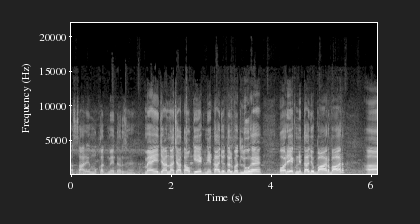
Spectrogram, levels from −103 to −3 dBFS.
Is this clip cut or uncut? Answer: cut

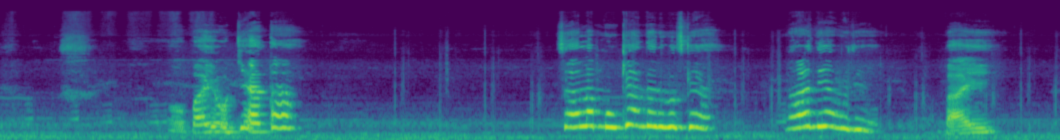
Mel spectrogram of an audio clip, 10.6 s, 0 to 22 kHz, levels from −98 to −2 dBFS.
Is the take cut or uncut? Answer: uncut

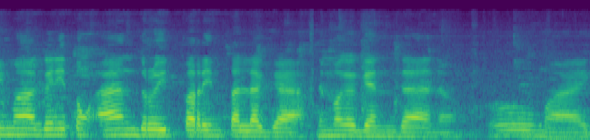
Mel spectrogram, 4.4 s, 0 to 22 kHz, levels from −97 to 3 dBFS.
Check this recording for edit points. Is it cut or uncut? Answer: uncut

